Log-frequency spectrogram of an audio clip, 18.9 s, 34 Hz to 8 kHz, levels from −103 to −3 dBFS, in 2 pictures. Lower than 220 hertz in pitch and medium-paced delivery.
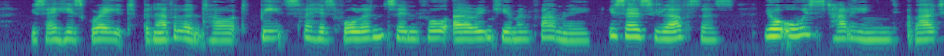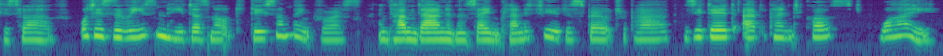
Yes: medium, 185 Hz; average, 170 wpm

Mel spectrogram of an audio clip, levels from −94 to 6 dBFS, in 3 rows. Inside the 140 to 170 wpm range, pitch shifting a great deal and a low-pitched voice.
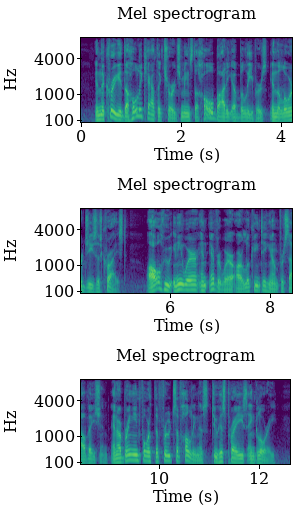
No: average, 200 wpm; wide, 6.8 semitones; low, 100 Hz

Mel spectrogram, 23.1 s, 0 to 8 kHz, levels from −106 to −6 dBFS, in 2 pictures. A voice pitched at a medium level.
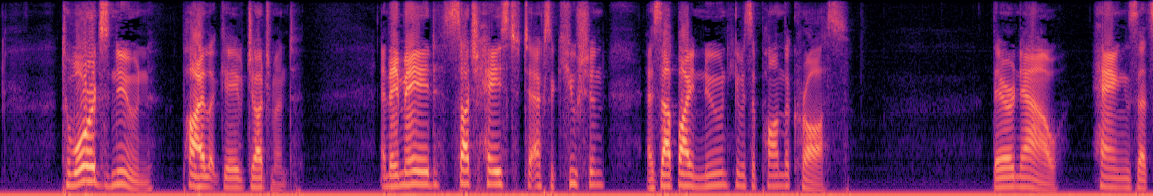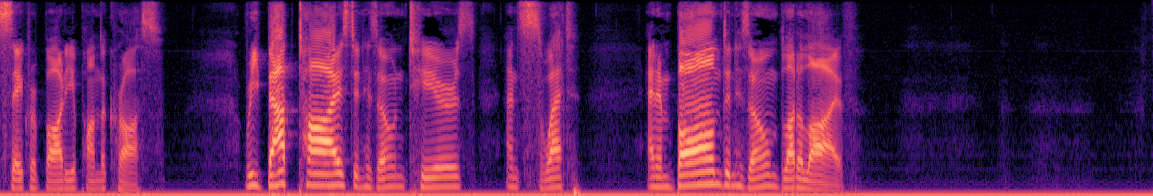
Yes: medium, 150 Hz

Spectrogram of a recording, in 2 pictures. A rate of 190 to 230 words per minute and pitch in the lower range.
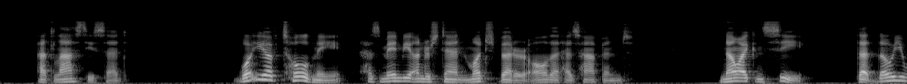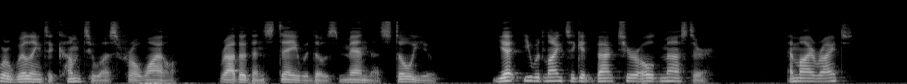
Yes: average, 195 wpm; low, 125 Hz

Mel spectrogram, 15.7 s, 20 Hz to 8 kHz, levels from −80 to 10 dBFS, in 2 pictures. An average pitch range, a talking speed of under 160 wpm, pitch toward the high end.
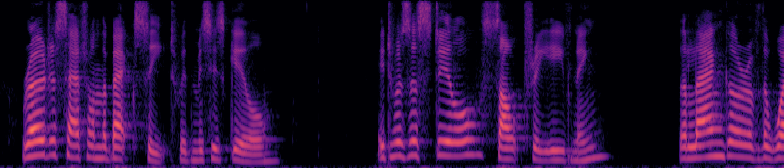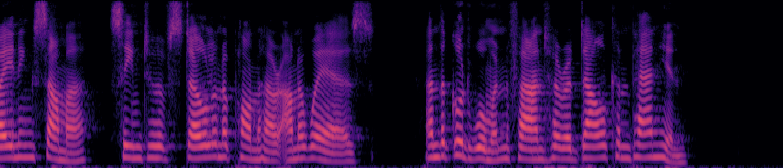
Yes: average, 3.6 semitones; average, 140 wpm; high, 200 Hz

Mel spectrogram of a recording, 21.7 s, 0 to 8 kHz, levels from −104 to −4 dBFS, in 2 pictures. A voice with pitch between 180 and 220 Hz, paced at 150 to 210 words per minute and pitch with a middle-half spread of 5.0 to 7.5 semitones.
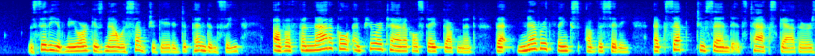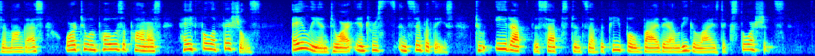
Yes: medium, 185 Hz; average, 155 wpm; average, 5.3 semitones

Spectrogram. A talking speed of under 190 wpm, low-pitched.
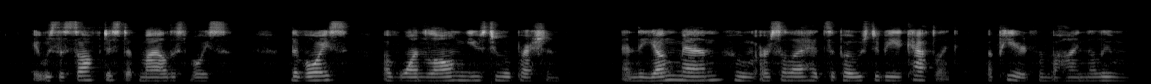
No: average, 160 wpm; medium, 180 Hz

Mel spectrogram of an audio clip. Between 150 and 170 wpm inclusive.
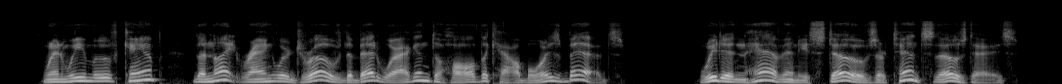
No: slow, 135 wpm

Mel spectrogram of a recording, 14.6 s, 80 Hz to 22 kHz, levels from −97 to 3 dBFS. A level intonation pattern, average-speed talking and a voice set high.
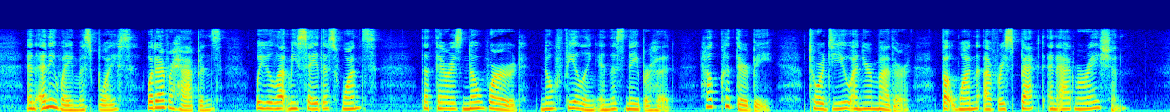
Yes: narrow, 2.0 semitones; average, 160 wpm; high, 195 Hz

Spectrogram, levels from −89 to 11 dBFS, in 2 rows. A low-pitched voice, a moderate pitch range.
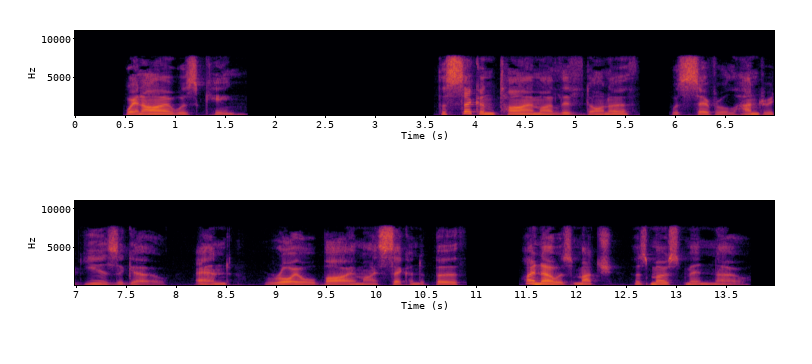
Yes: low, 100 Hz; average, 4.5 semitones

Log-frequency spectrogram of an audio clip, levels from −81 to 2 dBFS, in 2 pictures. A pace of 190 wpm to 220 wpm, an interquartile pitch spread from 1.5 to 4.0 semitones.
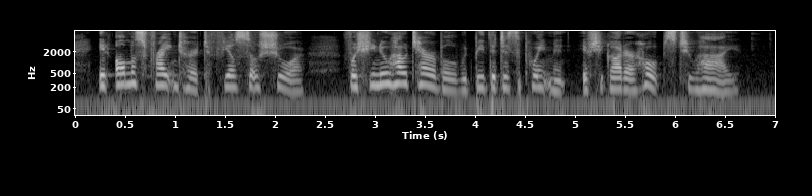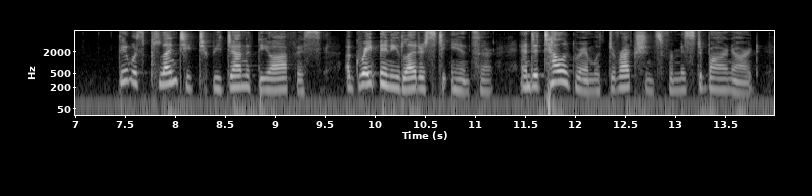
No: average, 200 wpm; average, 4.6 semitones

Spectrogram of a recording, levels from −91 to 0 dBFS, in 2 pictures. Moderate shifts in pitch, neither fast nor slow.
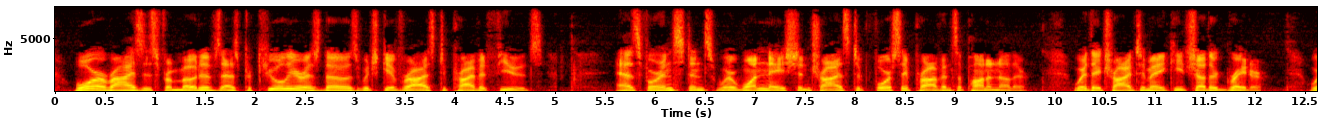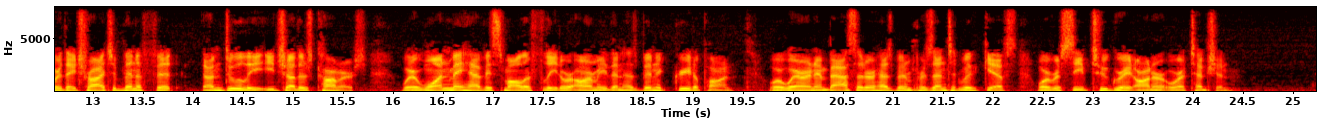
Yes: average, 3.1 semitones; average, 175 wpm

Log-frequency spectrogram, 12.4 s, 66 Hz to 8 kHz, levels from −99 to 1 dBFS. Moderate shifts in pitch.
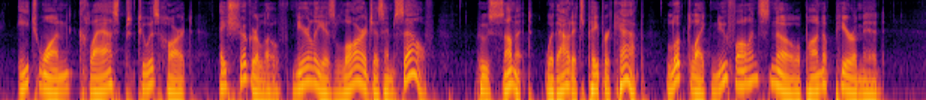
No: wide, 6.2 semitones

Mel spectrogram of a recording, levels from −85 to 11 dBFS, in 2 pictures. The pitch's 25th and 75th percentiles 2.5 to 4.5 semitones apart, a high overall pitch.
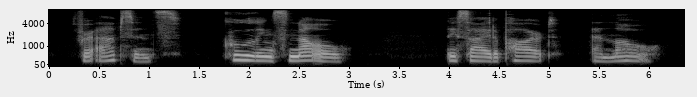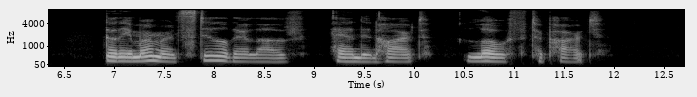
No: average, 3.2 semitones; medium, 180 Hz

